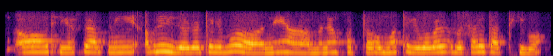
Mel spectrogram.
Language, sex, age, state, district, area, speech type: Assamese, female, 18-30, Assam, Majuli, urban, conversation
